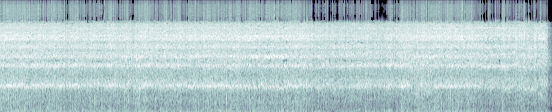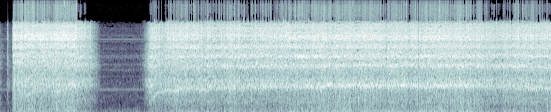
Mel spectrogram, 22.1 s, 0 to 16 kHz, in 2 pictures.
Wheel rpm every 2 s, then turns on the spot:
220, 230, 220, 220, 210, 150, 70, 170, 220, 220, 220.
none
